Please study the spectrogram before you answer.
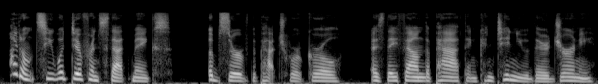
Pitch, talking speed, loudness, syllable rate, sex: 180 Hz, 200 wpm, -21 LUFS, 5.9 syllables/s, female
